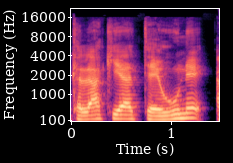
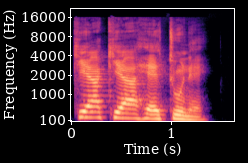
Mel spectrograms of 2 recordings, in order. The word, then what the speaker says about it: Kya Kiya Hai Tune: Well, everybody, look out for these new collabs and singles and Kya Kiya Hai Tune. I've completely butchered that. – Sorry. Okay, I'm going to make you say it properly. Kya Kiya Hai Tune. – Kya Kiya Hai Tune.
